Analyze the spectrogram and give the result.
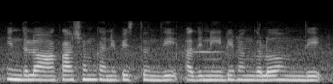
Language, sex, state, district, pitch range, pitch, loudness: Telugu, male, Telangana, Hyderabad, 200-215 Hz, 205 Hz, -14 LUFS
